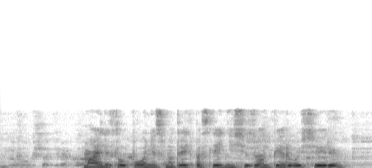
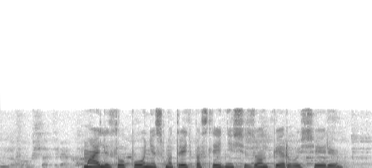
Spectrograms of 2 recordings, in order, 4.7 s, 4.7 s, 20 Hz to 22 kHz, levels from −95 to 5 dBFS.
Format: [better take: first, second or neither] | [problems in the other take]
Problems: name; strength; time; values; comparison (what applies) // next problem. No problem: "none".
second | room echo; dies away in 0.2 s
